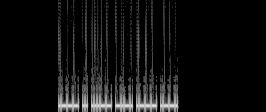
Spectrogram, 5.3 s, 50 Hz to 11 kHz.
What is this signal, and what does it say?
Morse code, heard as a keyed tone, about 40 wpm, 700 Hz. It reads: JI3CJP
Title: Call Signs Repeated 3x - 40wpm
